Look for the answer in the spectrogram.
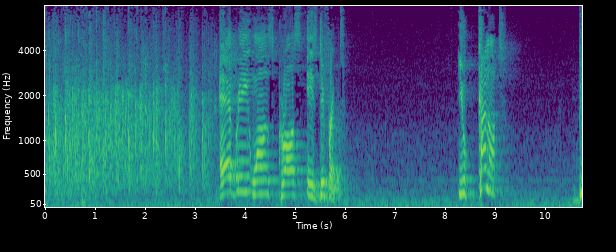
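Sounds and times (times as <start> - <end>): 
audience hand clapping: 0.0 - 3.5
speech: 3.7 - 6.1, 8.3 - 9.2.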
